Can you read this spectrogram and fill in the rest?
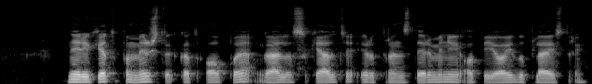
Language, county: Lithuanian, Kaunas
